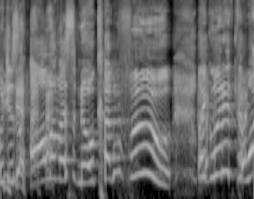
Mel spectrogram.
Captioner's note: laughs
